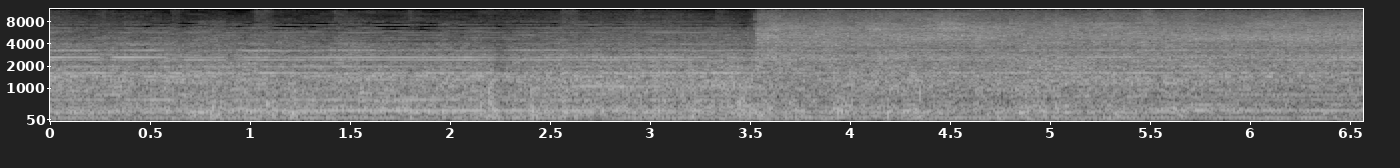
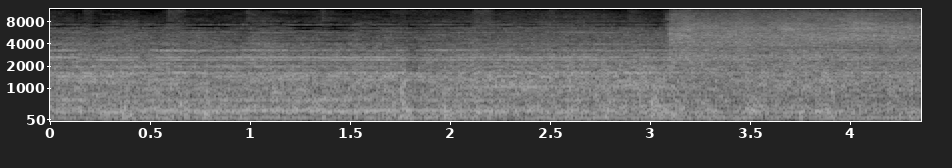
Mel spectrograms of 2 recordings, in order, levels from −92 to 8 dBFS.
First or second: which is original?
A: first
